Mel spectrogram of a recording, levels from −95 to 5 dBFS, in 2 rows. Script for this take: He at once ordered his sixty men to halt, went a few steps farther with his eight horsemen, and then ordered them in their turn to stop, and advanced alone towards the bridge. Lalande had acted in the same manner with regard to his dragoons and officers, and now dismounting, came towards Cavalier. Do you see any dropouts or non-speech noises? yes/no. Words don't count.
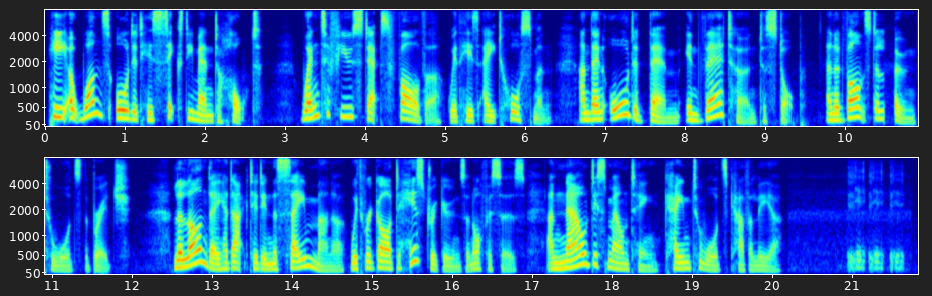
yes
